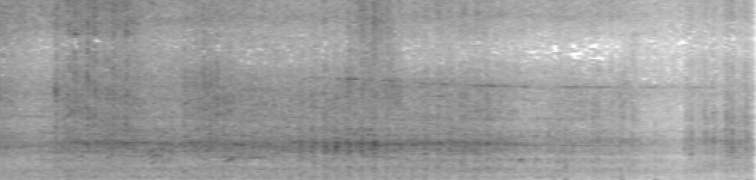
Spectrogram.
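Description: SEPTA Regional Rail commuter train passing at close range: a steady rumble and clatter of wheels on rail with a high whine, growing quieter near the end as the train moves away.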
